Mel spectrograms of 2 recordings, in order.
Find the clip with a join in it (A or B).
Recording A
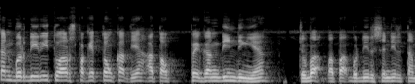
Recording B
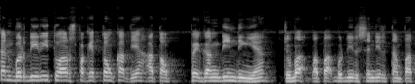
B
